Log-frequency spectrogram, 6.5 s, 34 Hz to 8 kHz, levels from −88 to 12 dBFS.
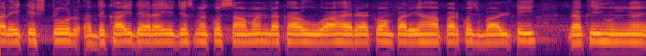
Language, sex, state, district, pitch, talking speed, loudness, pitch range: Hindi, male, Uttar Pradesh, Deoria, 150 Hz, 195 wpm, -14 LUFS, 145-150 Hz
